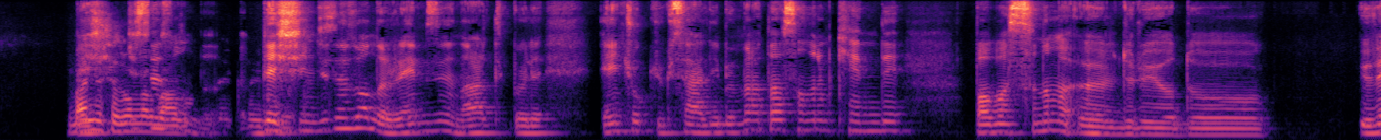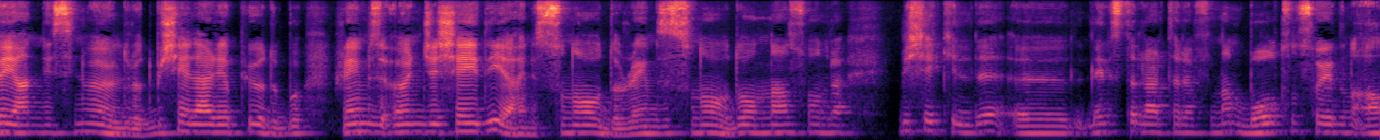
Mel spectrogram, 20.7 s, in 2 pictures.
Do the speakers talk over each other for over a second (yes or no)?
yes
